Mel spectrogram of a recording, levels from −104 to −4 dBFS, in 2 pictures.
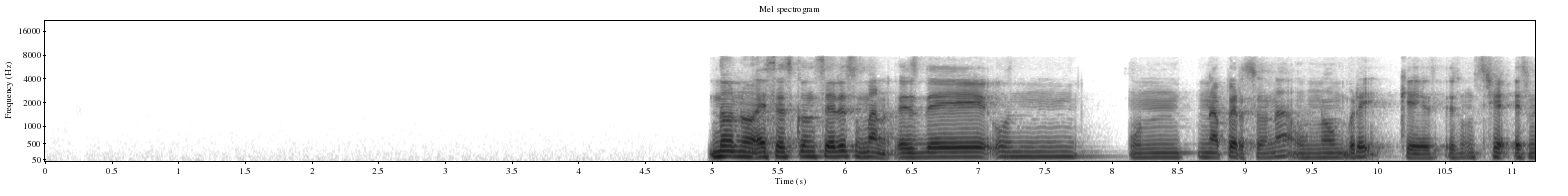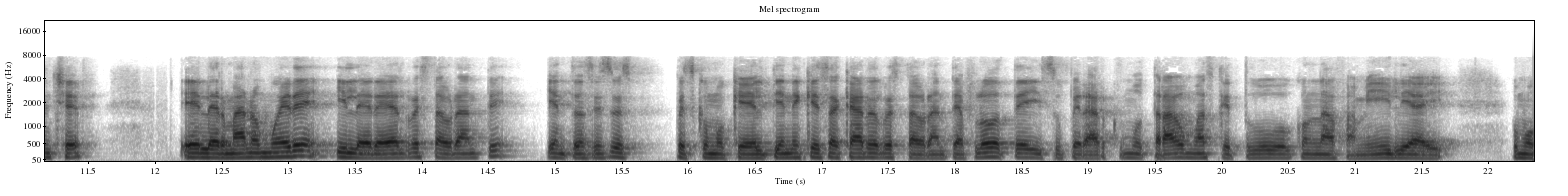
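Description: No technical faults can be heard anywhere in this speech.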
